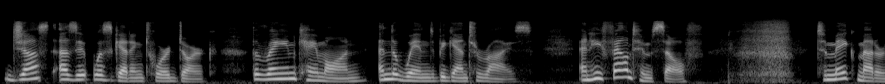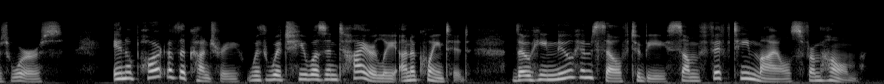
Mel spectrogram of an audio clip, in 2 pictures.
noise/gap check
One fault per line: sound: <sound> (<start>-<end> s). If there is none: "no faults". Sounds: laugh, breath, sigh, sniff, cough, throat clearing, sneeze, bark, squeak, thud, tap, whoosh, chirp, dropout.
sound: breath (7.3-8.0 s)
